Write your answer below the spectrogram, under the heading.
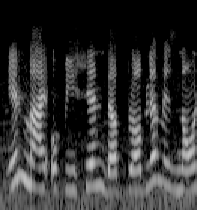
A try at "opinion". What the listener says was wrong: Opinion, in my opinion. This word is opinion, not opicious. In my opinion, the problem is not social media itself, but the way we use it.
